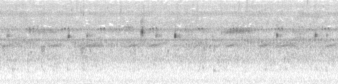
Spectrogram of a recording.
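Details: Lake frogs give brief, bright clicking croaks, several loud ones spaced about half a second apart, set against a continuous high buzzing of crickets. A steady natural waterside ambience.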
